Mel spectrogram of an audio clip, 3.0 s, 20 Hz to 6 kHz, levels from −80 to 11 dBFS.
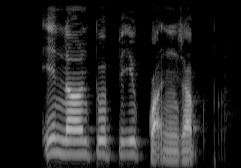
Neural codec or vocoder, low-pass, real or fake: vocoder, 44.1 kHz, 128 mel bands every 256 samples, BigVGAN v2; 5.4 kHz; fake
